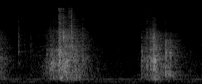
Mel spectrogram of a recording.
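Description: Two brief handling sounds as a vacuum cleaner's electric motor, still wired in, is pulled out of its broken plastic housing.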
